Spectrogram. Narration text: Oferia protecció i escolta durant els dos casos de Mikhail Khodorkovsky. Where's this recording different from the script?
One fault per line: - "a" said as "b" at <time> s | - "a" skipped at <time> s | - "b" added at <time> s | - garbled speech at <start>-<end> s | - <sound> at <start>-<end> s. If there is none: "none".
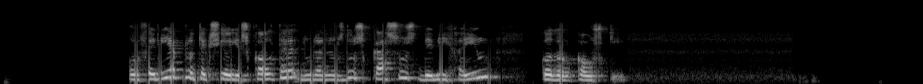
none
